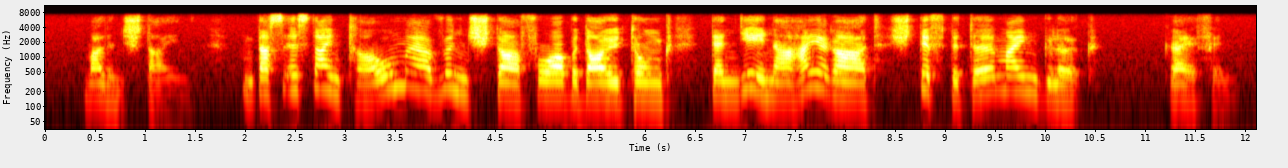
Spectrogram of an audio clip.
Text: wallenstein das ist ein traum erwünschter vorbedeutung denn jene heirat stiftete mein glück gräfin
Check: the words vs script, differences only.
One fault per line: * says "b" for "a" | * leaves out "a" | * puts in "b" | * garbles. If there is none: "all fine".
all fine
